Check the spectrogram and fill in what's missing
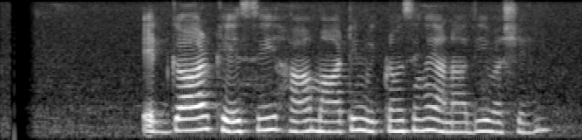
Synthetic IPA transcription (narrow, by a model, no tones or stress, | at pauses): eʈɡaːrkeːsihaːmaːʈinʋikɾəməs̬iŋɦəjanaːd̪iːʋaʂejeŋ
